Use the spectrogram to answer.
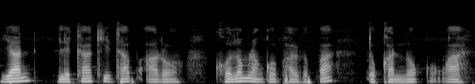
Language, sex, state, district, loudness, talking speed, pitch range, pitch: Garo, male, Meghalaya, North Garo Hills, -24 LUFS, 100 wpm, 115-140 Hz, 130 Hz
